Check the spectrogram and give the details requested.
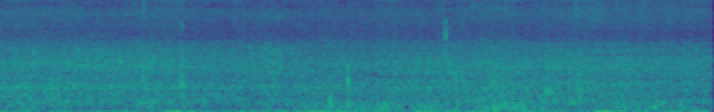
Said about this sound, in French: On entend gronder l'océan qui percute l'enrochement.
